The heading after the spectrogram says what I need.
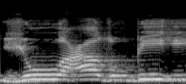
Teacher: یہاں یا کو واو مدہ کے ساتھ ملائیں گے تو کھینچ کر ادا کریں گے،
